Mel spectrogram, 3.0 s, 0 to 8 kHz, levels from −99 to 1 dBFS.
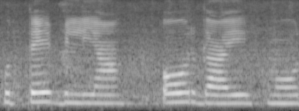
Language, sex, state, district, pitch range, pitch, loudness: Hindi, female, Haryana, Jhajjar, 220-250 Hz, 225 Hz, -17 LUFS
